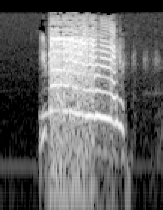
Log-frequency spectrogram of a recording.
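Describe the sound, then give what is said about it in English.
A person lets out one loud, drawn-out bellowing call lasting about a second, imitating a moose, its strained pitch sliding slightly downward before cutting off into quiet. “That's a burning moose. I don't know. That was like a horse or something.”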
